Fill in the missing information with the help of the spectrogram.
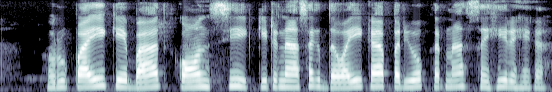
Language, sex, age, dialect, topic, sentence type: Hindi, female, 46-50, Garhwali, agriculture, question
